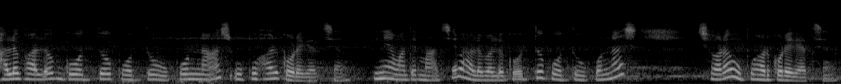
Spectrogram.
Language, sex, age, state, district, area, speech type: Bengali, female, 18-30, West Bengal, Uttar Dinajpur, urban, spontaneous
